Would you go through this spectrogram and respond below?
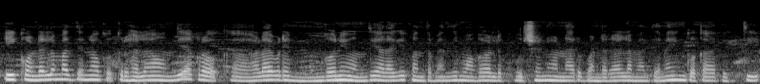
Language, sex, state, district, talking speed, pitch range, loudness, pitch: Telugu, female, Andhra Pradesh, Visakhapatnam, 275 wpm, 175-200 Hz, -16 LUFS, 185 Hz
